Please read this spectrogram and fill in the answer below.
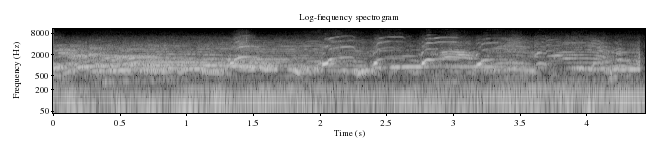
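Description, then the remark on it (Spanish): A woman's voice imitates a dog, making a run of high, wavering yelps and whines that rise and fall in quick succession over a steady low background hum. “¿Por qué le hizo como perrito, güey?”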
